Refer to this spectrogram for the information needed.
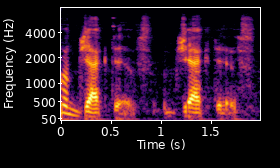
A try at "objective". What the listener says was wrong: Close. It's objective. And so remember, you don't want to emphasize the beginning, but the middle. So objective.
